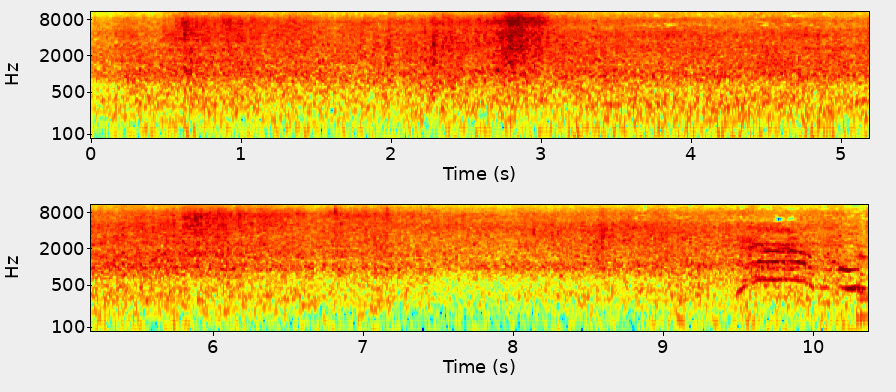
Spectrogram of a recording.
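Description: Ocean surf washing and breaking against the boulders of a rock jetty, a steady rushing with wind buffeting the microphone.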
